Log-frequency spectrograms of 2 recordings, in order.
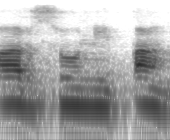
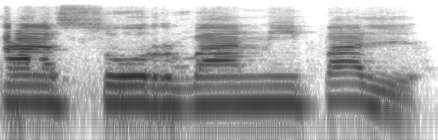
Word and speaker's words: Asurbanipal: Yo le he puesto Arzunipan, como suena, ¿está bien? Asurbanipal. Asurbanipal.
